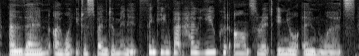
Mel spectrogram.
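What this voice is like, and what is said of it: British English accent. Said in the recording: “your British English accent with mine”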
